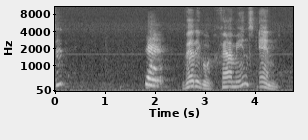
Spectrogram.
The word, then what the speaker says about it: fin: If there is inside a word any one of this group of letters, IN, AIN, AIM, EIN or EIM, any one of them inside a word, we pronounce it as an.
